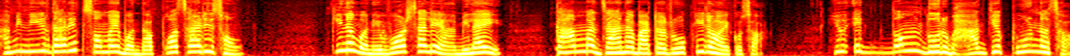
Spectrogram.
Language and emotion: Nepali, sad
